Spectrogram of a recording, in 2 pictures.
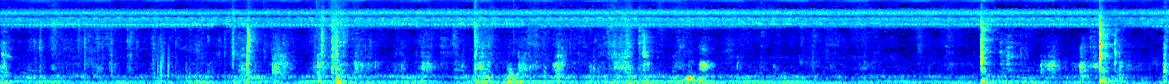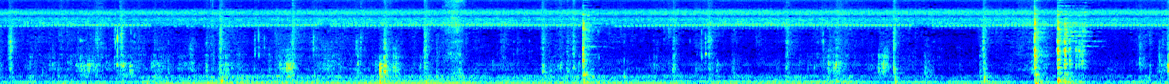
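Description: Scattered dull thuds and knocks as oil palm fruit bunches are speared with a pole and thrown onto a truck's bed, over a steady high insect chorus. The loudest knocks come about halfway through and as a cluster near the end.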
